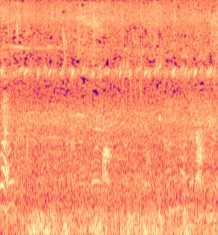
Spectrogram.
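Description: Faint distant voices over a low steady rumble of wind on the microphone.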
